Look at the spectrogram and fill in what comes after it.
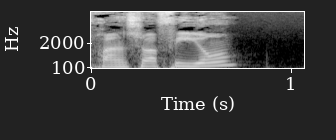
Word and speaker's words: François Fillon: El tercer candidato es eh, François Fillon.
